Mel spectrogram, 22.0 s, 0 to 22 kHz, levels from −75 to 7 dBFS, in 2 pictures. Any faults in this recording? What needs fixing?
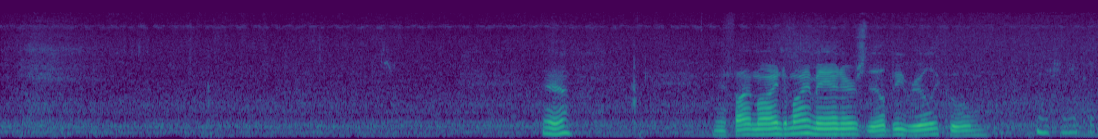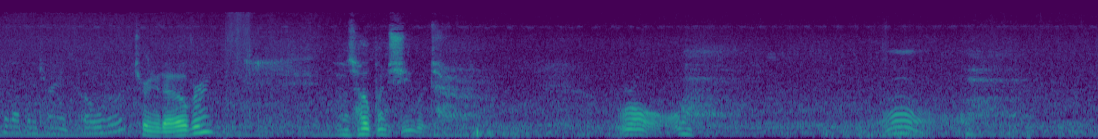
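At 1.5 s and again at 16.08 s, a short run of output samples was replaced by zeros, giving a block of digital silence about 1.45 ms and 0.73 ms long, which fits blocks of 64 and 32 samples. The signal drops straight to zero and returns with no fade, so each gap is heard as a brief tick.

Giving the audio processing enough time to fill every block before it is due, and checking for invalid values before output, would prevent these dropouts.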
